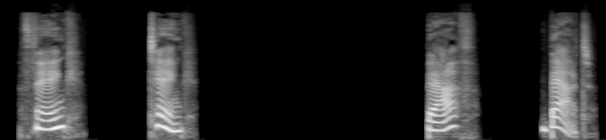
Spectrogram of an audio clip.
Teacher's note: some non-native speakers incorrectly pronounce the voiceless th as a t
